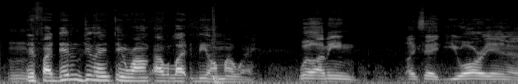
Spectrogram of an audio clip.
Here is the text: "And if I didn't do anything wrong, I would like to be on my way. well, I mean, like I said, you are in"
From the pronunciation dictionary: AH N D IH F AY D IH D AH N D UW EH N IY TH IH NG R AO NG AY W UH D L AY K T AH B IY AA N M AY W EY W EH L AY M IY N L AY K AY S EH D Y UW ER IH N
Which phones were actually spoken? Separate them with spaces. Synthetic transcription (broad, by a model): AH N IH F AY D IH D N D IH EH N IY TH IH NG R AO NG AY W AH D L AY K T AH B IY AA N M AY W EY W EH L AY M IY N L AY K S EH D Y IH ER IH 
